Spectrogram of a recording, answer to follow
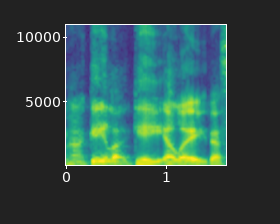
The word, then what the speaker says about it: Gayla: Gayla. Gay-L-A. That's how you spell it.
